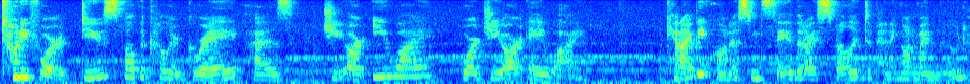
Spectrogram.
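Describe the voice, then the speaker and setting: A woman's voice: a little high, moderate pace. A young American woman from California chatting casually through questions in a vlog, informal and self-deprecating, rambling as she answers. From California, United States. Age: young adult. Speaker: video blogger answering tag questions. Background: background music.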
